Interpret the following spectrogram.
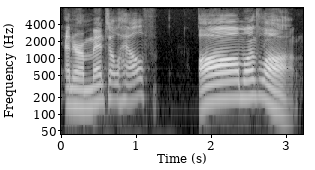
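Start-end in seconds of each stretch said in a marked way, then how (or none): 1.8-3.2 loud, slow, stretched slogan; announcer shout. Acted. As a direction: belt it out like a host. Emphatic show slogan.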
